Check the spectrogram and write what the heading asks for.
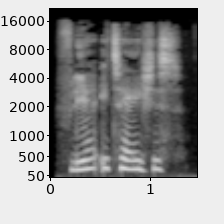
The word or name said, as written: fleretagers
